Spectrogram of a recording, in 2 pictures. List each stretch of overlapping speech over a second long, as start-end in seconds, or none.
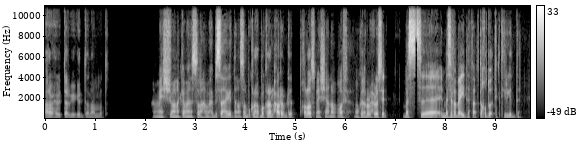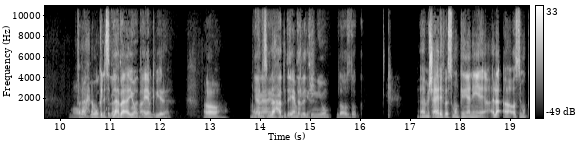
10.3-12.2, 13.8-15.1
